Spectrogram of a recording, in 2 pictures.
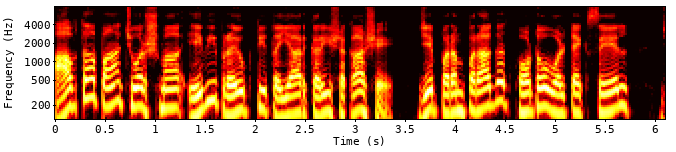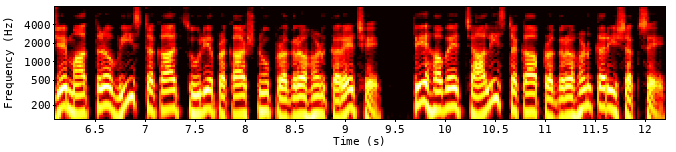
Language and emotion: Gujarati, neutral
